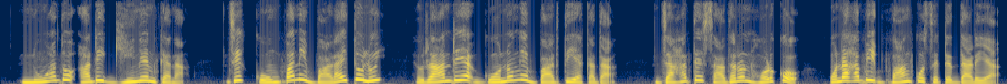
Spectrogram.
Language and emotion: Santali, disgusted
